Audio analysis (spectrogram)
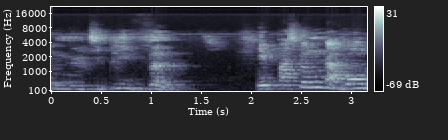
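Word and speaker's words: vingt: 20. Il se prononce comme ceci.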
